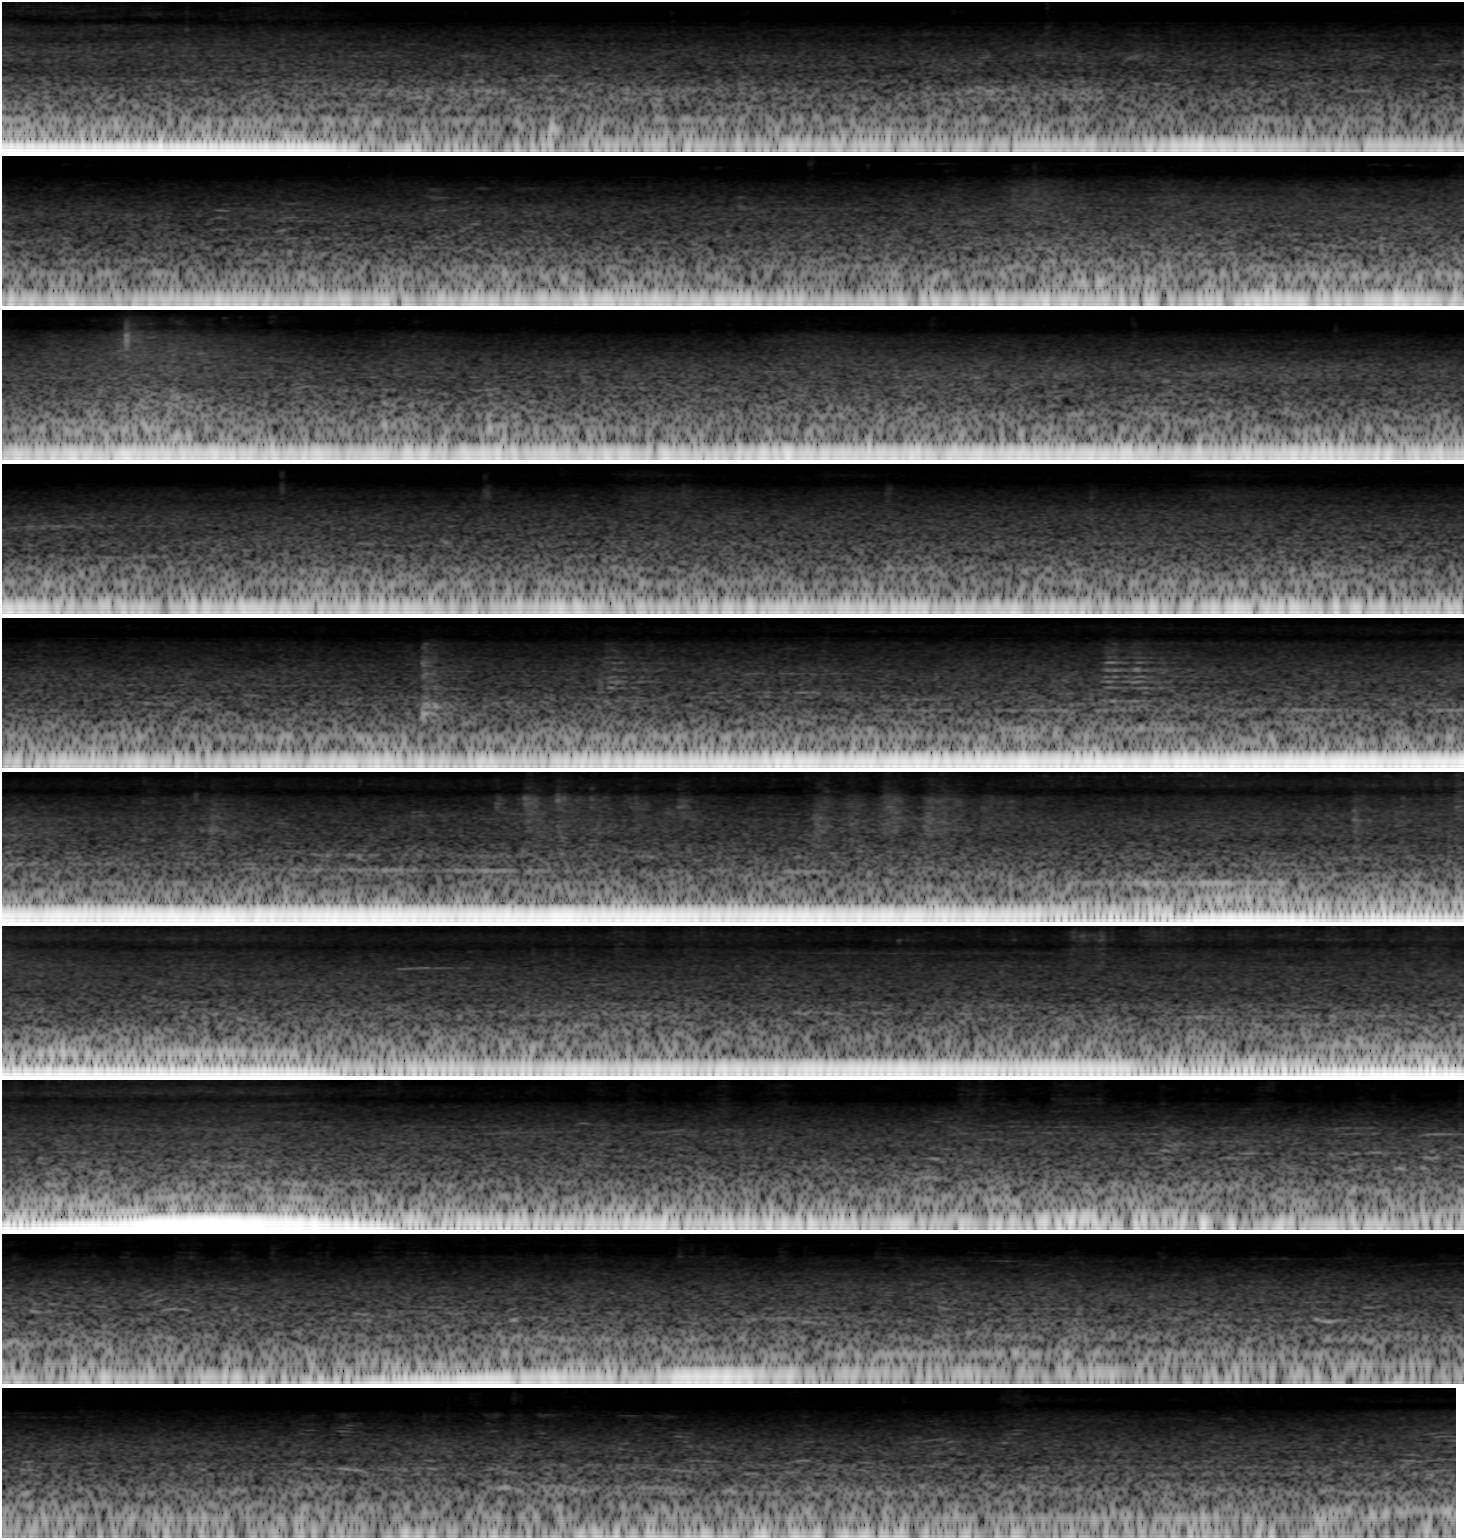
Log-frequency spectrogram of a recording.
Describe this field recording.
traffic in the morning time at a busy crossing downtown, soundmap international, social ambiences/ listen to the people - in & outdoor nearfield recordings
